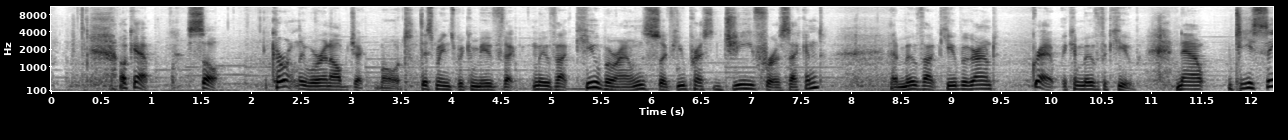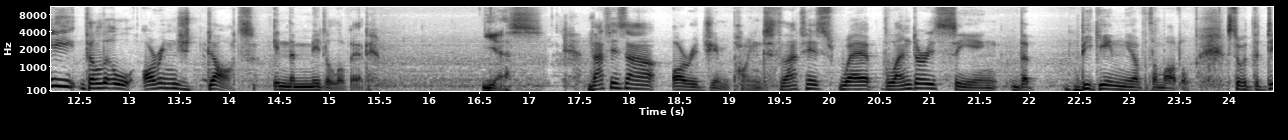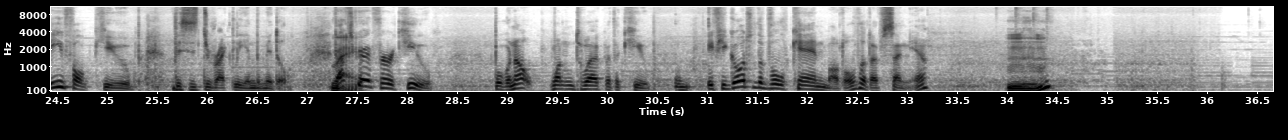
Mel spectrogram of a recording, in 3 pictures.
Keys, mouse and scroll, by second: 1.9-5.5 middle drag, 5.5 click, 6.3 g, 14.9 middle click, 20.3 middle click, 33.3 click, 34.1 ctrl+z.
